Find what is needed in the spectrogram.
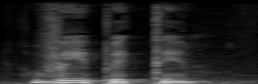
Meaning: to drink, to drink up
- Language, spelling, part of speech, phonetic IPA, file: Ukrainian, випити, verb, [ˈʋɪpete], Uk-випити.ogg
